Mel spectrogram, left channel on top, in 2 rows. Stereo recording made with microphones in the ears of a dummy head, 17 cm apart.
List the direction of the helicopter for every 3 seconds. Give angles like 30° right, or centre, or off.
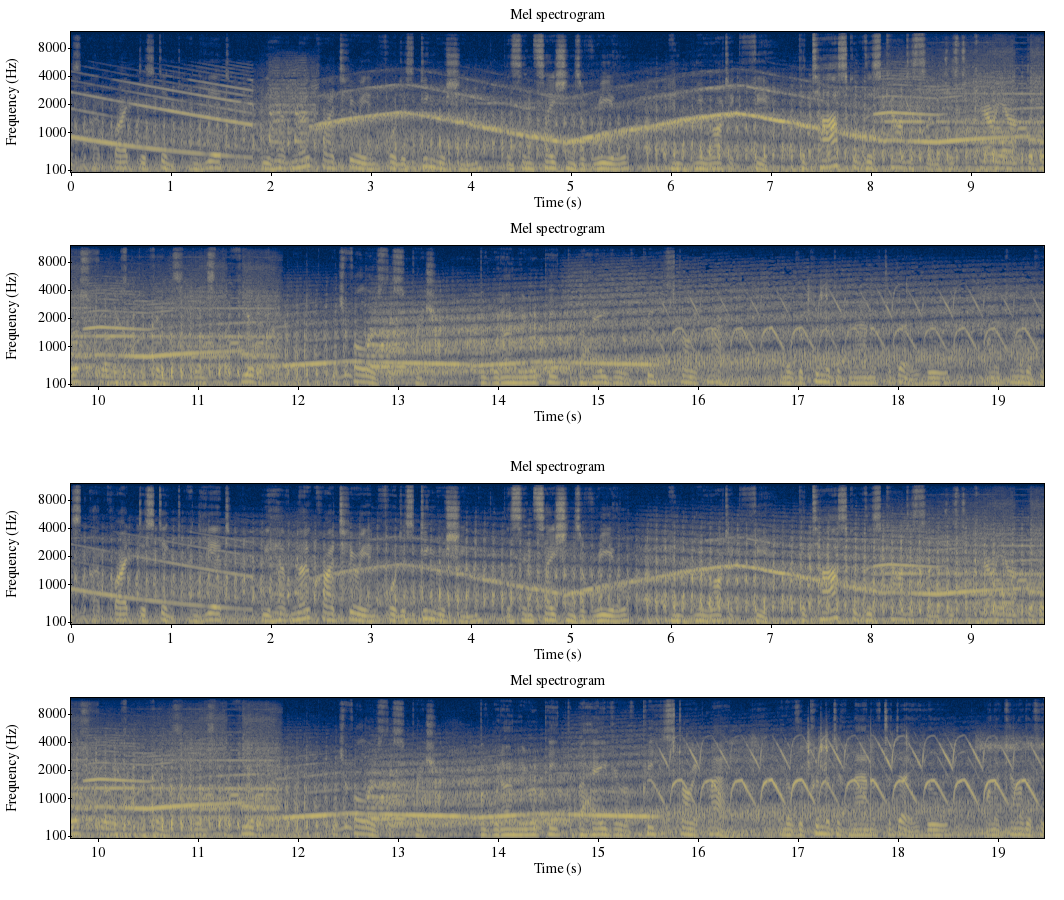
70° right, 60° right, 40° right, 10° right, 20° left, 40° left, 50° left.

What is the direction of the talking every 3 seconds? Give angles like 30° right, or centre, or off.
60° right, 30° right, 10° left, 30° left, centre, 50° right, 70° right.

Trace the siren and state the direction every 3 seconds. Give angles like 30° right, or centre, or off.
60° left, 40° left, 20° left, centre, 30° right, 50° right, 50° right.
